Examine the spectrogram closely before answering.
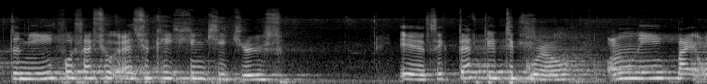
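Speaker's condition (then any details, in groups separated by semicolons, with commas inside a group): Cerebral palsy; speech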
